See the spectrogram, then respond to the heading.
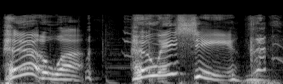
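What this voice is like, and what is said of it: Owl hoot voiced as jealous girlfriend. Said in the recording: “this is my impression of an owl if it was a jealous girlfriend”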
